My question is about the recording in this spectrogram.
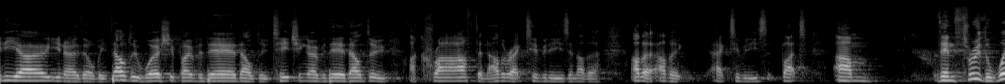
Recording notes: Recorded Live. Geraldton Baptist Church.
